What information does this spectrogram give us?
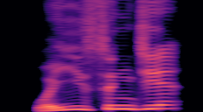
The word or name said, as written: wei4 sheng1 jian1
